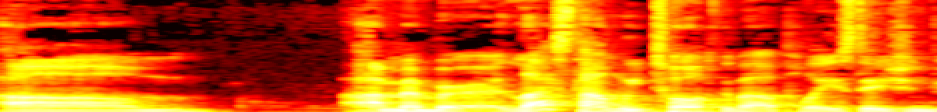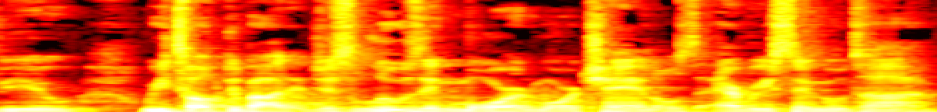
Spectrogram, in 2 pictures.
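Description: A man talks in an ordinary speaking voice at a fairly quick pace, with ordinary pitch variation. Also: fairly low pitch for a man. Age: 20s. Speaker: gaming podcast host. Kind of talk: casual chat.

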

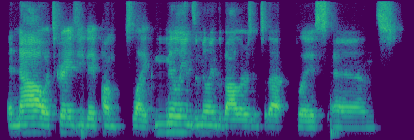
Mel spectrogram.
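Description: Here is a man with an American accent and a normal speaking voice at medium pitch. His intonation is fairly even and his pace fairly slow. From US Midwest, Milwaukee area, Wisconsin. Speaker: ski company owner. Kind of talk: casual interview chat.

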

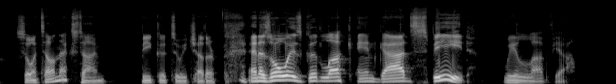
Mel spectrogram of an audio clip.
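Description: An animated man speaks at a moderate pace in a fairly high voice. His pitch swings very widely and his loudness swings a lot. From US Midwest. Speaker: podcast host. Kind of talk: casual chat.

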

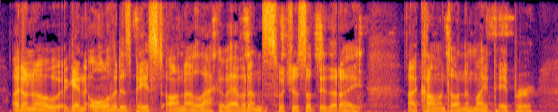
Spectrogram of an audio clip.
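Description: On a very clean recording with a silent background, a man speaks at a fairly low pitch and a fairly quick pace. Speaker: podcast host. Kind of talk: interview.

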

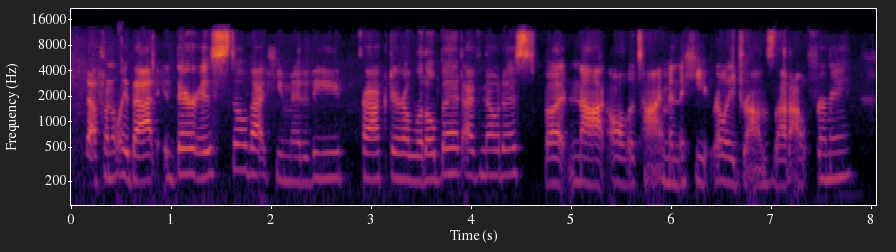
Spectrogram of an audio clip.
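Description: A woman with a fairly high pitch talks at a fairly quick pace in a monotone, flat delivery with hardly any pauses. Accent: American. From Wisconsin, US Midwest. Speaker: plant collector. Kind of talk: casual chat. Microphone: laptop microphone.

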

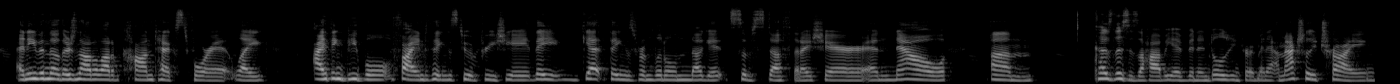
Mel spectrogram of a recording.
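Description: A woman with a normal speaking voice, medium pitch, fairly even intonation, a moderate pace and an American accent. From US Northeast, rural New Jersey. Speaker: storyboard artist and director. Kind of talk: casual interview chat.

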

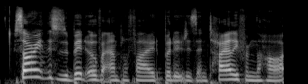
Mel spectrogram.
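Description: The voice is animated, with lively intonation and a very fast pace. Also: woman. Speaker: video game journalist. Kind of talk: casual chat.

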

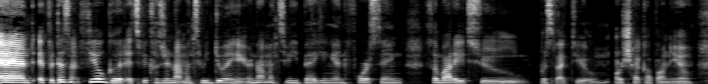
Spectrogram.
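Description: A woman's fairly low, vocal-fry voice at a very fast pace with hardly any pauses, in a very clean recording with a silent background. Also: ordinary pitch variation. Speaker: manifestation coach and podcast host. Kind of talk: solo podcast monologue. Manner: calm.

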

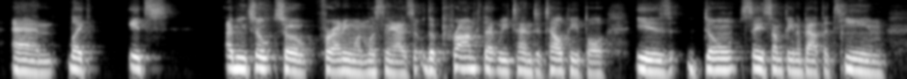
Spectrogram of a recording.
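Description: Speaking at a fairly slow pace, a man with a plain, everyday voice sits fairly high in pitch and keeps his intonation fairly even. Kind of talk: casual interview chat. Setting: video call. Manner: rambling, self-correcting.

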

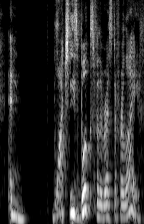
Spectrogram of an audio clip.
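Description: A woman with an American accent speaks at a fairly low pitch in a very clean recording with a silent background. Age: 20s. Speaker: artist and tabletop roleplay cast member. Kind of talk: casual chat.

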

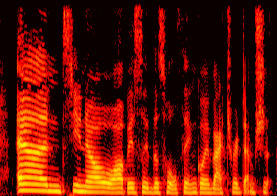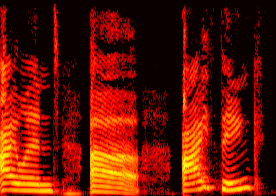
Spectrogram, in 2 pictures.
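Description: On a very clean recording with a silent background, a woman with a fairly high, bright, sharp voice speaks at a moderate pace with very wide pitch swings. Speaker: podcast host. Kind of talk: casual chat. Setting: studio. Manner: excitable.

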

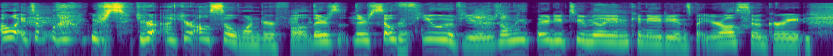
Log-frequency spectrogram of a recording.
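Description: The voice rises and falls in very wide pitch swings, with hardly any pauses. Background noise is noticeable. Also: woman, fairly high pitch for a woman. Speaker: podcast host. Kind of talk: interview conversation.

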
